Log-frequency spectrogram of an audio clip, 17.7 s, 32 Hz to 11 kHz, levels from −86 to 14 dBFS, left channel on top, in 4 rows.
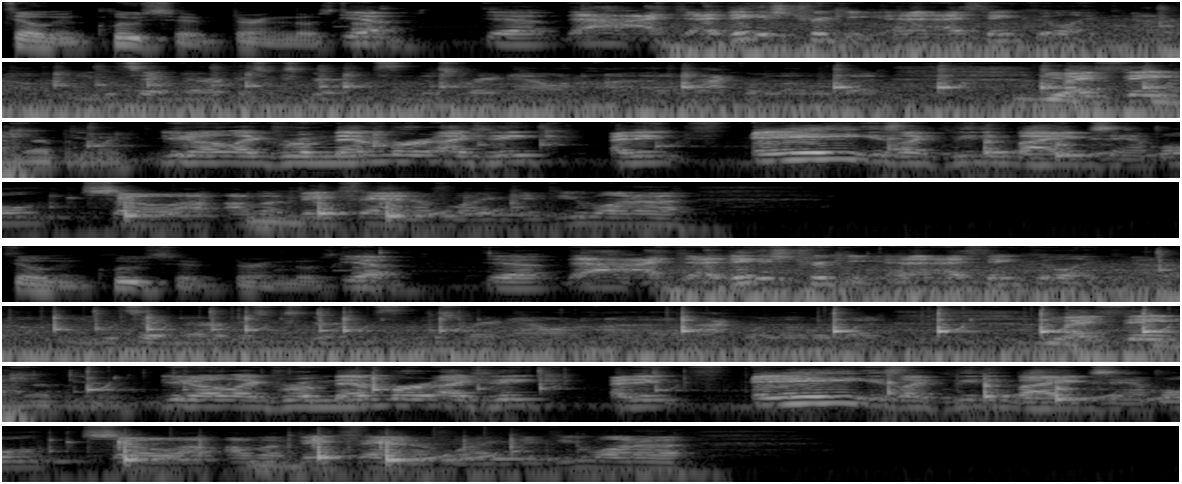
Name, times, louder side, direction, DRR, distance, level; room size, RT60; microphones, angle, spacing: voice 1, 0.0-1.4 8.2-9.3 14.2-14.4, left 5 dB, 80° left, 0.4 m, -43 dB
sound 1, 1.4-1.5 1.8-1.9 2.9-3.0 3.2-3.3 4.3-6.2 6.9-7.1 7.5-9.9 10.2-10.3 10.6-11.0 11.3-11.6 12.1-15.9, right 5 dB, 85° right, 0.5 m, -37 dB
voice 2, 1.8-8.9 9.4-10.8 11.1-16.1, left 2 dB, 5° left, 0.9 m, -35 dB
sound 2, 2.5-8.9, equal, 35° right, 0.7 m, -47 dB
2.2 x 2.1 x 3.2 m
head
